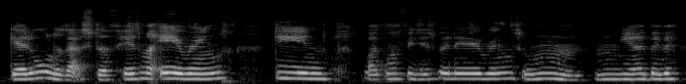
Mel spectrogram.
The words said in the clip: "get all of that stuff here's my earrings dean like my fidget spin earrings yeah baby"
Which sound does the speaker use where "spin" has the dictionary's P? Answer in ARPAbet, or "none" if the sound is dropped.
B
